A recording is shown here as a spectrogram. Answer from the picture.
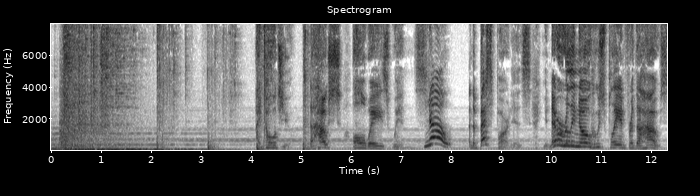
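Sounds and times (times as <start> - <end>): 
door being smashed in: 0.2 - 3.5
speech: 4.5 - 12.3.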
